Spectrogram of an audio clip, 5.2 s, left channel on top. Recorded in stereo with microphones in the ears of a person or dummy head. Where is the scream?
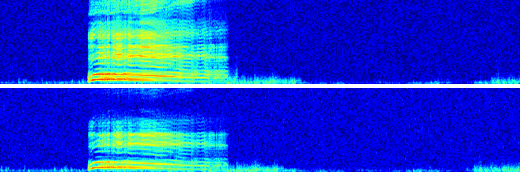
55° left (ahead or behind); by 2.3 s 50° left (ahead or behind).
